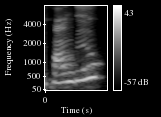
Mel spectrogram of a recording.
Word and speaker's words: Pongu: have what's called palm is it ponga pong goo pongu yup okay i said it right so this is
